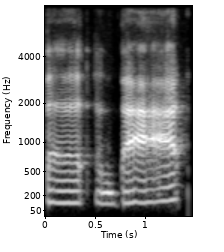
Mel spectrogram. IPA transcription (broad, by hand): ɛ and æ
